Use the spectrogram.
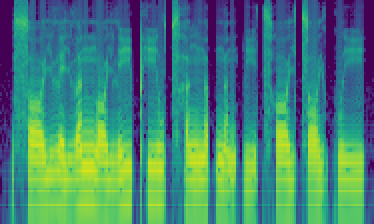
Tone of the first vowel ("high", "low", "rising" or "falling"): rising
